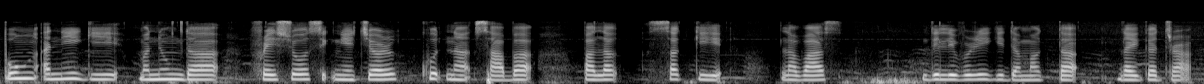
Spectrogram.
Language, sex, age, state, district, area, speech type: Manipuri, female, 30-45, Manipur, Chandel, rural, read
